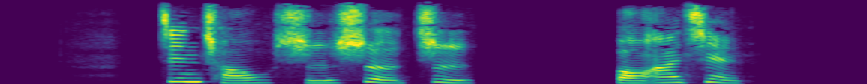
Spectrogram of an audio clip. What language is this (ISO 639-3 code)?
zho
